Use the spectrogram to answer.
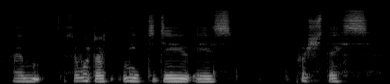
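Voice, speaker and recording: A man with a fairly high pitch and a somewhat breathy voice. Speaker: model railway hobbyist. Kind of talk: casual workshop tutorial talk.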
